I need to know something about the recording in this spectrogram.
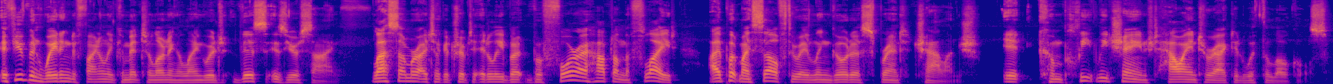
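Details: Adult male speaker; normal fluent speech.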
